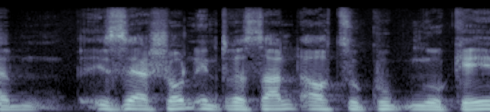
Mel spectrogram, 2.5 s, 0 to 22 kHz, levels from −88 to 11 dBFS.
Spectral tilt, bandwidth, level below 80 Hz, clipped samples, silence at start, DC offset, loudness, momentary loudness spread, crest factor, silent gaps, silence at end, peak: -4.5 dB/octave; 16 kHz; -64 dBFS; under 0.1%; 0 s; under 0.1%; -20 LUFS; 5 LU; 16 dB; none; 0 s; -4 dBFS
